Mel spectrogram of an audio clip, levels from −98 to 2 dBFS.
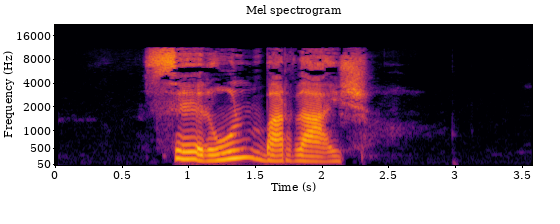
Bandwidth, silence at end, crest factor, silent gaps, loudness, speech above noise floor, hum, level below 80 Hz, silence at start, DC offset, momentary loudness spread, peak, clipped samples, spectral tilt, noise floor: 11.5 kHz; 1.25 s; 20 dB; none; -18 LUFS; 63 dB; none; -66 dBFS; 0.7 s; under 0.1%; 9 LU; 0 dBFS; under 0.1%; -3 dB/octave; -81 dBFS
